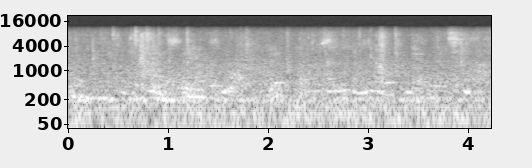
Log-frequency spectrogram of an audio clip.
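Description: Faint, low voices murmuring or humming without clear words, over a steady room hum.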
